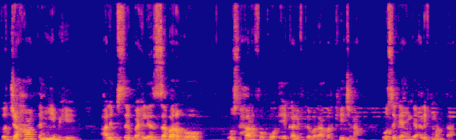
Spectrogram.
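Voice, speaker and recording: In this step-by-step recorded lesson, a Quran reading teacher with a fairly high male voice talks at normal speed with lively intonation. He patiently asks questions and answers them himself, drawling the example sounds. Faint ambient noise and a roomy echo fill the recording.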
